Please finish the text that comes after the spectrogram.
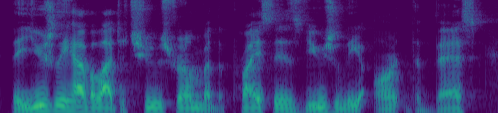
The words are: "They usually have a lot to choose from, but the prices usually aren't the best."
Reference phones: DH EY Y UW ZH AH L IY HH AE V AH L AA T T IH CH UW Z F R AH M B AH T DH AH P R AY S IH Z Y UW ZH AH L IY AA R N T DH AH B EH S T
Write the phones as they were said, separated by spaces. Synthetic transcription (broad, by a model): DH EY Y UW ZH L IY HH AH V AH L AA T T IH CH UW Z F R AH M B AH T DH AH P R AY S IH Z Y UW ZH L IY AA R N DH AH B EH S T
